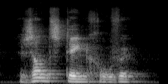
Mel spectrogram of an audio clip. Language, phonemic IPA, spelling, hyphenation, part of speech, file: Dutch, /ˈzɑnt.steːnˌɣru.və/, zandsteengroeve, zand‧steen‧groe‧ve, noun, Nl-zandsteengroeve.ogg
- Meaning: sandstone quarry (quarry where sandstone is excavated)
